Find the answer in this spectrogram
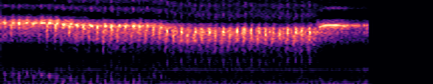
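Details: Green canary training song fragment: a continuous rapid rolling trill, slightly falling in pitch, ending on a brief pure whistle before cutting to silence.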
